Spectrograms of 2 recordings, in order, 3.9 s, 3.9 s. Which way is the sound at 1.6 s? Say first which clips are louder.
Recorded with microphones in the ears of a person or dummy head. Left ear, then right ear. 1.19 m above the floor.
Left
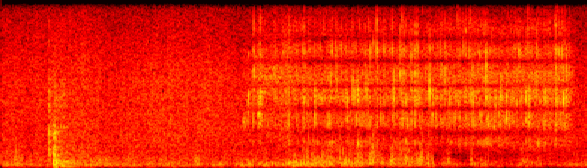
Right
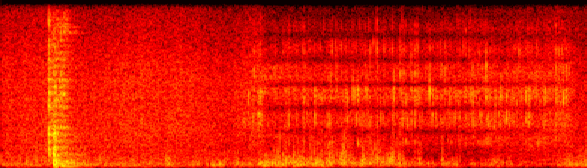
Left 5 dB; 25° left (ahead or behind).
